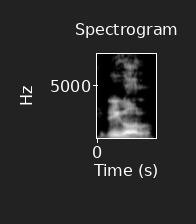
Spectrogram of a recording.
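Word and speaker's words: wriggle: ডাবলিউ করে আর আছে তাই ডাবলিউ লেটার ডি সাইলেন্ট থাকবে ডবলিউ আর I double G এলই রিগল মুসর দেওয়া বা আগড়ে ধরা এখানে ডবলিউ পরে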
